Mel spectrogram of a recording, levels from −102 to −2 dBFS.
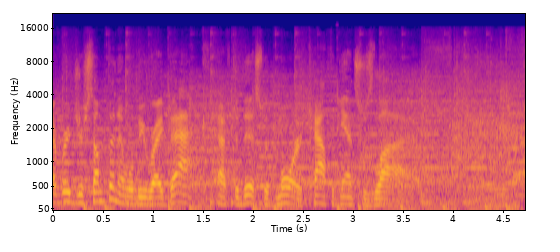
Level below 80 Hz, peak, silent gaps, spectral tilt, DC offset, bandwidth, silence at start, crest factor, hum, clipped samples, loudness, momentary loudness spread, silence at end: -42 dBFS; -6 dBFS; none; -4.5 dB/octave; under 0.1%; 16 kHz; 0 s; 18 dB; none; under 0.1%; -24 LUFS; 6 LU; 0 s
